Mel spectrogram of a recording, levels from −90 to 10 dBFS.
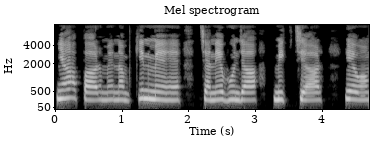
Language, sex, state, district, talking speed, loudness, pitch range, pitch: Hindi, female, Bihar, Saran, 155 wpm, -16 LUFS, 230-255 Hz, 235 Hz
